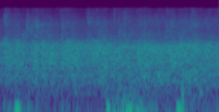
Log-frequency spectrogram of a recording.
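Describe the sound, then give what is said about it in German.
Audience applause closing a panel discussion: warm, dense clapping that holds steady and even from start to finish, with no voices rising above it. “Ganz herzlichen Dank dafür und bitte nochmal einen warmen Applaus von Annette Mühlberg.”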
